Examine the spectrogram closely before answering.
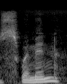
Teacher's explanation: We hear the ing ending pronounced with an alveolar nasal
